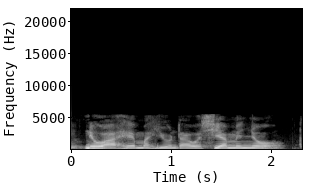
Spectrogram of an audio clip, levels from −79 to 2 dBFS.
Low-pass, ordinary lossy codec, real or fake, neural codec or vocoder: 5.4 kHz; MP3, 32 kbps; real; none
